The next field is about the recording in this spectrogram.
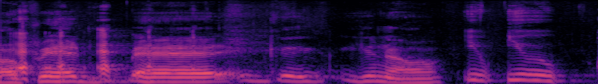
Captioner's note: laughter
